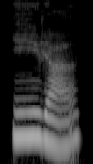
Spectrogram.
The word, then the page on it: 依然: yī rán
